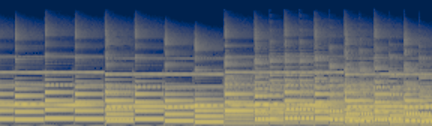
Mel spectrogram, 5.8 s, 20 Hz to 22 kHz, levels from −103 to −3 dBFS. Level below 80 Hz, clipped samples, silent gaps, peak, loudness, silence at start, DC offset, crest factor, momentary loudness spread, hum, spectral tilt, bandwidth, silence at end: -56 dBFS; under 0.1%; none; -10 dBFS; -24 LUFS; 0 s; under 0.1%; 14 dB; 2 LU; none; -7 dB/octave; 11 kHz; 0 s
